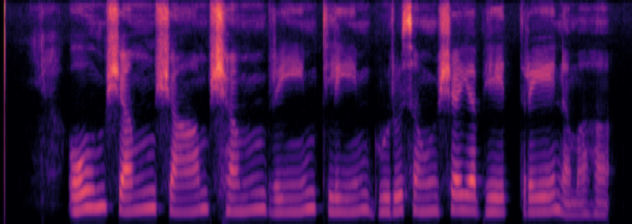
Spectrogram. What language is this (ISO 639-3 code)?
san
